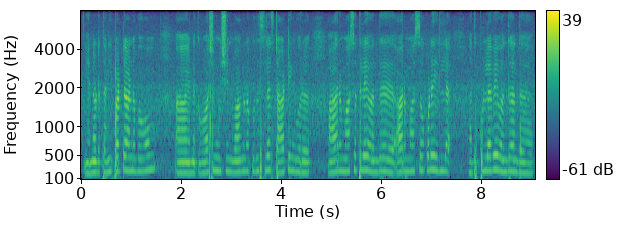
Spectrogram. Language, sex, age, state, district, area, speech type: Tamil, female, 30-45, Tamil Nadu, Chennai, urban, spontaneous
